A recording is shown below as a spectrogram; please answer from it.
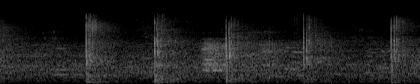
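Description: A series of sharp knocks, five in all, at about one every three-quarters of a second, each with a short ringing tail.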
